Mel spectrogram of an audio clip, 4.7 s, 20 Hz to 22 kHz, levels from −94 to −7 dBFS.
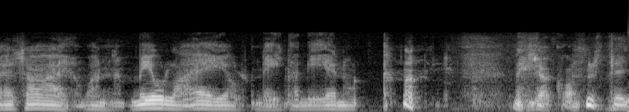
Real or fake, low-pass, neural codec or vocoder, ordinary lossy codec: real; none; none; none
